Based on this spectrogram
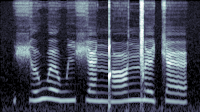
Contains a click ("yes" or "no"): yes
